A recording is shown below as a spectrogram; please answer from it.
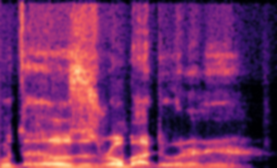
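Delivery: put-on superhero voice with a Southern accent. Voicing a Batman figure while reviewing it, in a Batman voice with Southern accent. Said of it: "my Batman voice just sounded like he's from the South".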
